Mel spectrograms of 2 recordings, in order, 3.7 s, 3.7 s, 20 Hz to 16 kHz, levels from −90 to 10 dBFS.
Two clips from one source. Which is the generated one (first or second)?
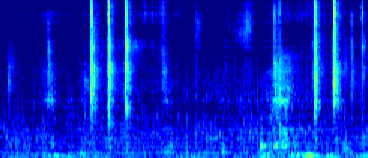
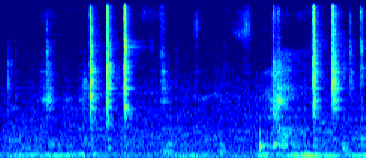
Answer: first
